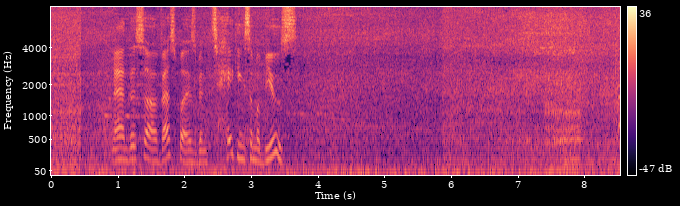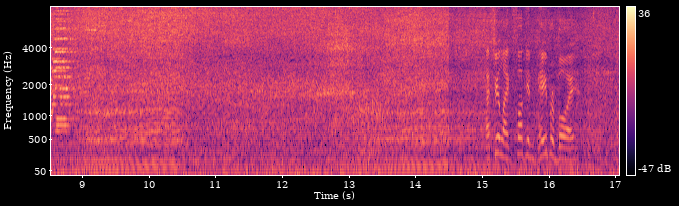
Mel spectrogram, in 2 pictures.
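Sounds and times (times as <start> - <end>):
city traffic: 0.0 - 17.0
horn beep: 8.2 - 9.6.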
